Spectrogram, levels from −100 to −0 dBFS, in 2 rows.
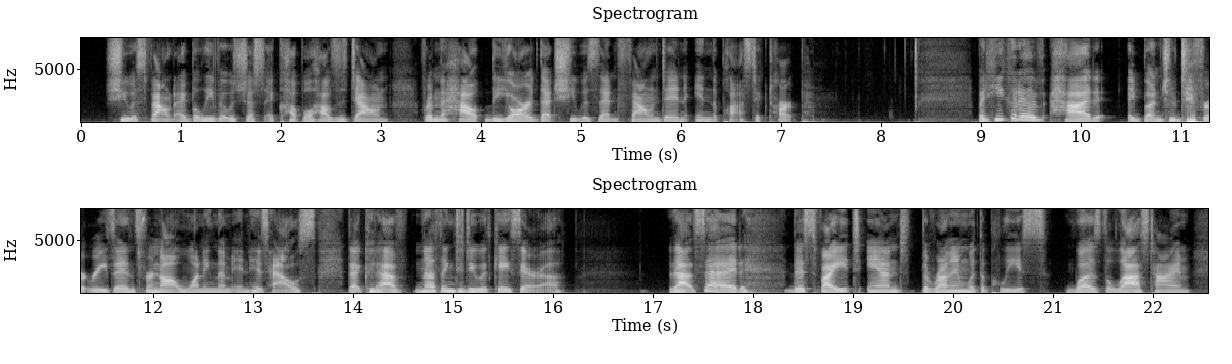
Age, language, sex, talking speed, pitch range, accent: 20-39, English, female, 180 wpm, 150-185 Hz, American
